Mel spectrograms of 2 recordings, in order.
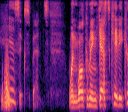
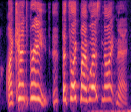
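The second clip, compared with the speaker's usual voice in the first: high mock British accent; 11 semitones higher, 3 dB louder than usual. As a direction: redo the quote in a put-on British accent, pitched well up. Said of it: "I should put in my British accent".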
